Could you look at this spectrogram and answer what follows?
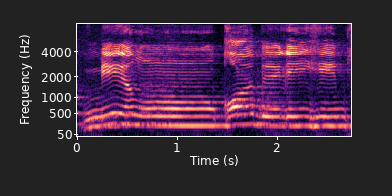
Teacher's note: Cuba tuan-tuan sebut min qablihim, 1 2 mula. Nun mati jumpa qab, ada dengung tak? Ada dengung. Dengung tu berapa harakat? 2 harakat. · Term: ikhfa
